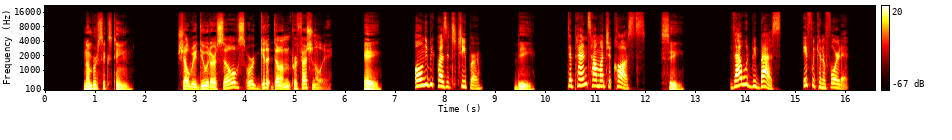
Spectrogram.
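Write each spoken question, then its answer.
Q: Shall we do it ourselves or get it done professionally?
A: B: Depends how much it costs.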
